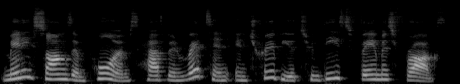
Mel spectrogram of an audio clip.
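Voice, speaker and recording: A woman reading a children's storybook aloud with dramatic, deliberate phrasing, as a storyteller. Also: a little high, animated, a bit bright. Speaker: storyteller, professor.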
